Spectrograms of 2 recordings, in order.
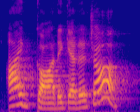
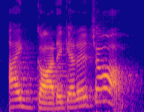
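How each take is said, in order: First: The words are reduced and run together quickly. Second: The words are reduced and run together quickly.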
